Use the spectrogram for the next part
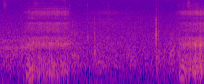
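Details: Two-year-old exhausted and asleep on the couch: soft hissing, rattly sleep breaths, two in four seconds; light snoring.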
